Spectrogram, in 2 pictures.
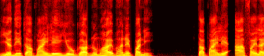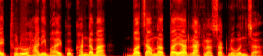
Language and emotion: Nepali, neutral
